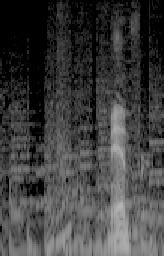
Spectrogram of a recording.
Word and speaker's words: Manford: Manford, not Manfort.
